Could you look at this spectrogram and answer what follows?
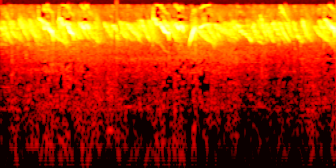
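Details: High, fast white-eye chatter used as a lure to prompt another white-eye to answer: a tight stream of squeaky, tumbling notes with occasional sharper downslurred whistles standing out.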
